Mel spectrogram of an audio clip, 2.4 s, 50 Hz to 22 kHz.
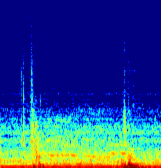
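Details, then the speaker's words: Ford F-150/Super Duty power running boards extending after being commanded from the truck's settings menu: a low steady motor hum with short whirrs and a soft clunk. They deploy smoothly, a normal operation. "Okay, there they go. So now the power running boards are out."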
